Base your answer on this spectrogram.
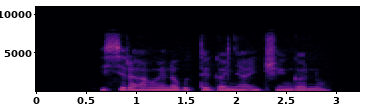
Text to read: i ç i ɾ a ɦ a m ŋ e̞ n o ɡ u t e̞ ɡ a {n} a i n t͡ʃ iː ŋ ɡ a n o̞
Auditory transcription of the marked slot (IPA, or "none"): ɲ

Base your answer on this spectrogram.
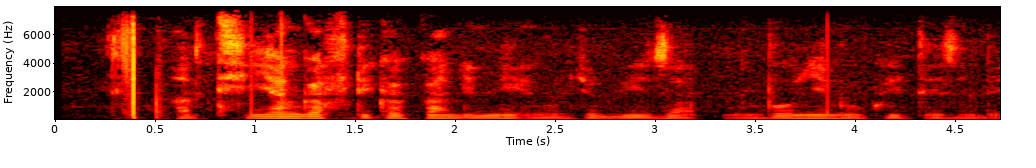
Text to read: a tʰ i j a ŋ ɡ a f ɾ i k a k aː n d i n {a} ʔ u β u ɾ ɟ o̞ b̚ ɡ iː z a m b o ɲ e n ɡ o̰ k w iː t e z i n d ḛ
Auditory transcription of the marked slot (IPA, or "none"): i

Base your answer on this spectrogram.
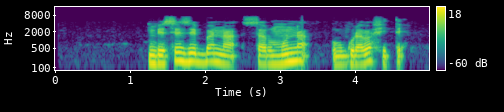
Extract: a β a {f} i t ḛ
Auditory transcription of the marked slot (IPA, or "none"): f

